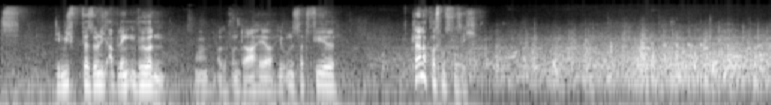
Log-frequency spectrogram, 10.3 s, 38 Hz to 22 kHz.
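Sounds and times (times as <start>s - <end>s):
speech: 0.7s - 4.6s, 5.5s - 6.7s
armoured face conveyor starting up in an underground coal mine: 3.0s - 10.2s.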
